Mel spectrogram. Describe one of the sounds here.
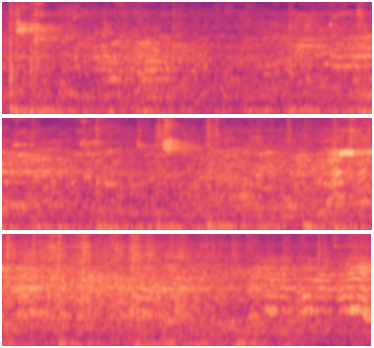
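A basketball bounces on a hard court in a large echoing gym.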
